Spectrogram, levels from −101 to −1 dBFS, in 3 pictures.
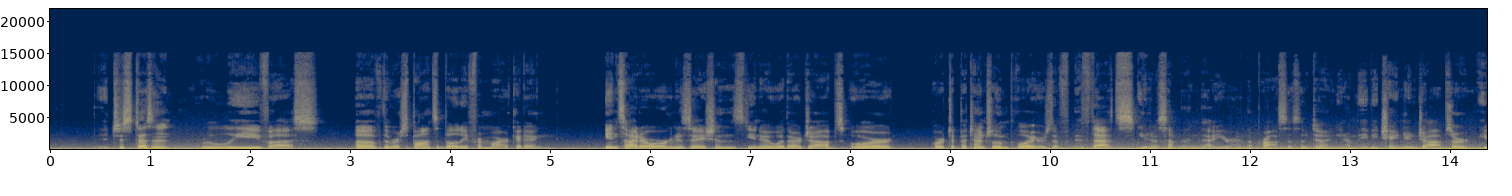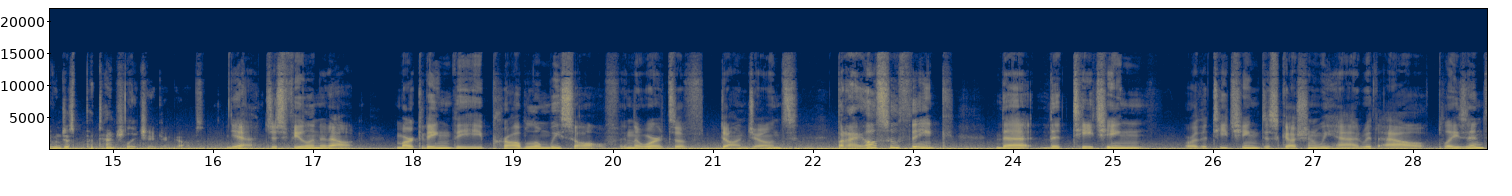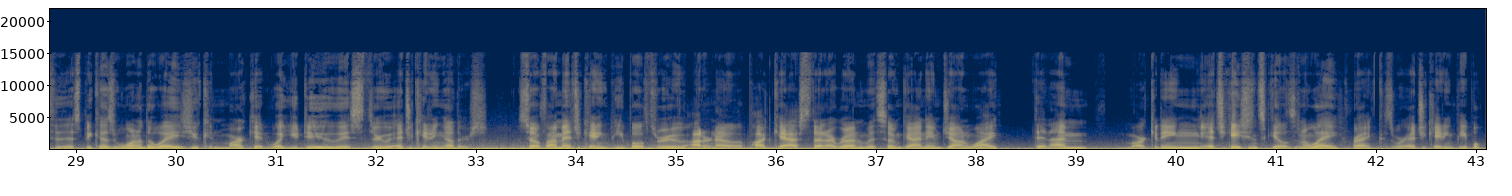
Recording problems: wind noise on the microphone; occasional gusts; 15 dB below the speech

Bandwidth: 15 kHz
